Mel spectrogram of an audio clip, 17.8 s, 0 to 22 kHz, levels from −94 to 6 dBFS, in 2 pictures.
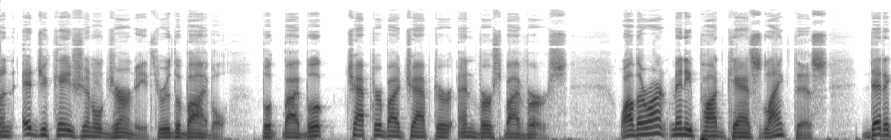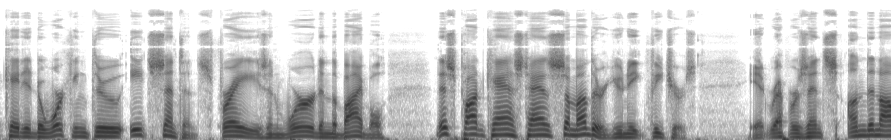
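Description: Throughout the speech, sibilants carry a faint metallic shimmer and the top end sounds dulled. This is imaging from linear upsampling: straight-line interpolation from what sounds like an 11 kHz original left mirrored spectral copies between about 5.5 and 11 kHz, roughly 30 dB below the signal.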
